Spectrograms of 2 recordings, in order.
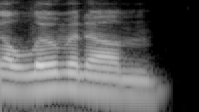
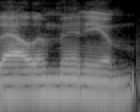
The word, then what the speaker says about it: aluminium: It's aluminium. Aluminum. Where's the O's in there? There's no O in there. Lou? Where do you get Lou from?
